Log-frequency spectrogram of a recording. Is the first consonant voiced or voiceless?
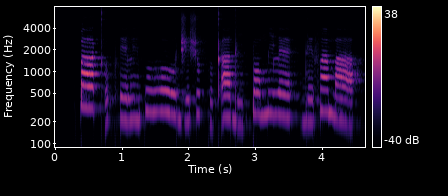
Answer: voiceless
